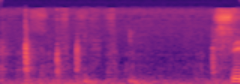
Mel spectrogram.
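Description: Chalk writing on a blackboard: a quick string of short taps and scratches as the letters are stroked on.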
